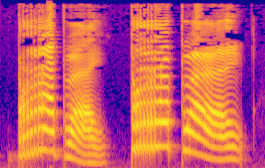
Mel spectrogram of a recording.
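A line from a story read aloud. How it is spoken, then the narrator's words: Parrot's mocking shout. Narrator (Russian): Попугай издевательским тоном выкрикнул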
